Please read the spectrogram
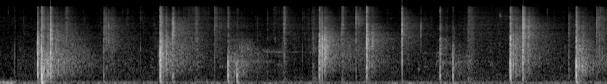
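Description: A series of sharp cracks or knocks, about eight in six seconds at uneven spacing, the first and loudest about half a second in.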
